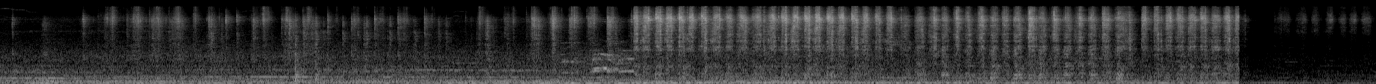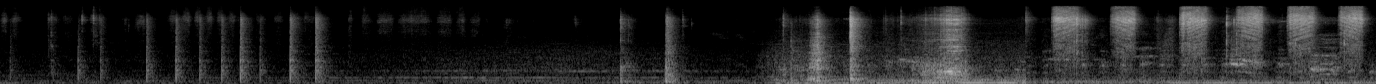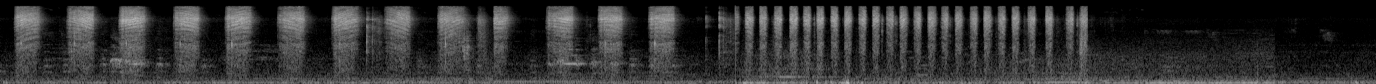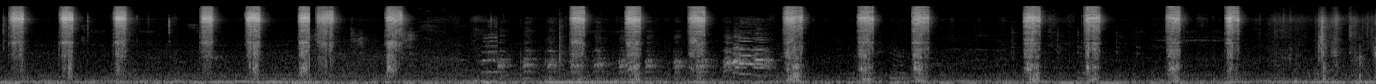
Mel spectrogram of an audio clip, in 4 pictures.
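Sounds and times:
brush scrubbing circuit board: 6.4 - 12.4, 34.9 - 38.4
handling small parts: 24.3 - 38.4
short brush strokes: 34.9 - 38.4.

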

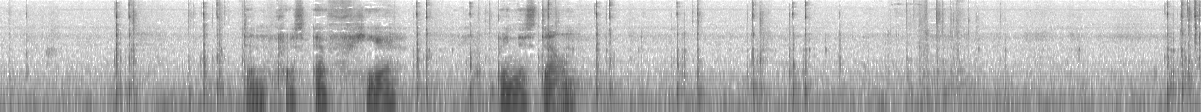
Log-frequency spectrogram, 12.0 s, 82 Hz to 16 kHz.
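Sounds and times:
keyboard keys clicking: 1.2 - 2.3, 11.6 - 12.0.

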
